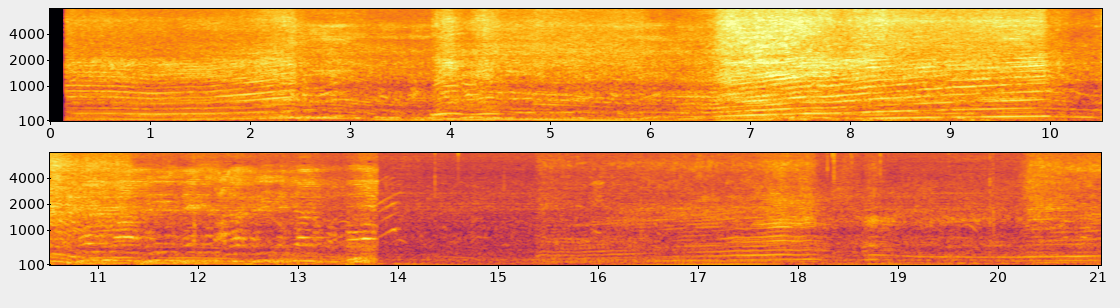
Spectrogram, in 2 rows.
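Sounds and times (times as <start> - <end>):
rally car engine revving: 0.2 - 12.1, 15.4 - 21.0.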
